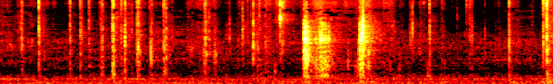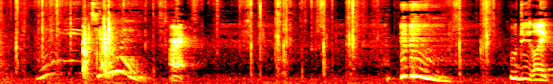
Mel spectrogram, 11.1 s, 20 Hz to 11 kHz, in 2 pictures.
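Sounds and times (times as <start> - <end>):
cards being shuffled: 0.0 - 10.6.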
